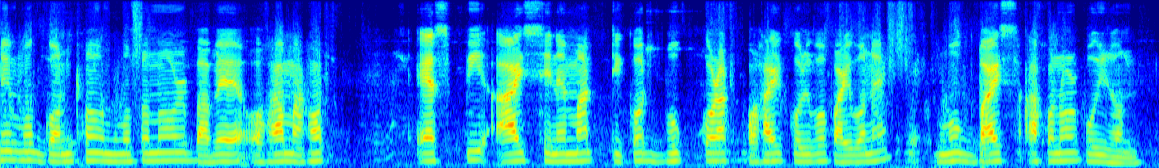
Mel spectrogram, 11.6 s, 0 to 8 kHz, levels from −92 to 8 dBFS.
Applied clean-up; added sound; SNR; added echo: neural separator model SepFormer DNS4.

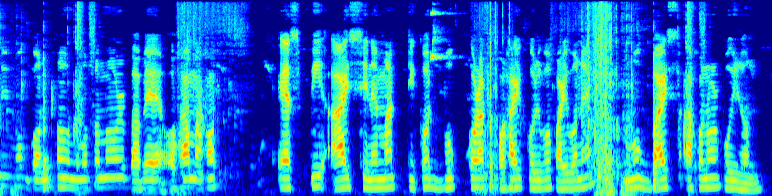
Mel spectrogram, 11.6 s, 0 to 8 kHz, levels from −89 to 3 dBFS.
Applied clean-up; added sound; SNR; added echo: classical method WPE with log-MMSE.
